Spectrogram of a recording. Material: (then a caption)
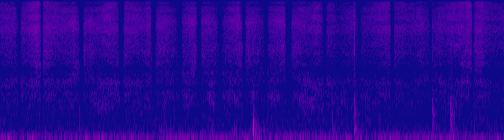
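Paper. Charcoal is drawn across a tan kraft paper sketchbook page in long sweeping strokes with the stick held flat, and the paper is rubbed and smudged with the side of the hand. A steady dry, papery scraping and rubbing hiss runs throughout, broken by short sharp strokes with a bright, airy top.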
